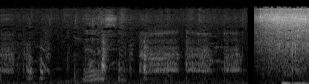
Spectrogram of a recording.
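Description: A native country hen clucks after laying two eggs, giving several close, throaty calls over a couple of seconds before a loud, steady hiss abruptly takes over.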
